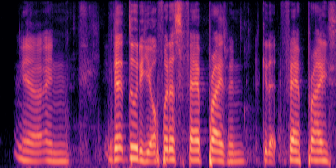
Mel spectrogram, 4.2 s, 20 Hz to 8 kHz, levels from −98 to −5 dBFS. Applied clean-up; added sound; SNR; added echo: neural separator model SepFormer DNS4.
